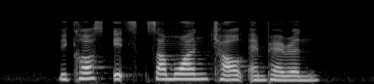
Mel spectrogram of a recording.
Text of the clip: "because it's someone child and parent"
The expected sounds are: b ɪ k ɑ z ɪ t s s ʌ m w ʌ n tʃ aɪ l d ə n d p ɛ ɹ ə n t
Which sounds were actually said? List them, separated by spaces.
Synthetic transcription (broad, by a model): b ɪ k ɑ s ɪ t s s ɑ m w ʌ n tʃ aɪ l d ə n p ɛ ɹ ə n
